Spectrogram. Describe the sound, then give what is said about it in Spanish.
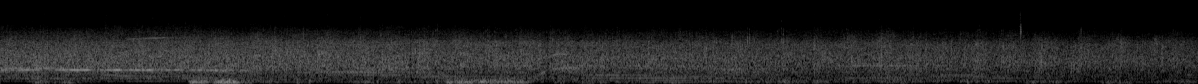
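A church audience applauds after a prayer of thanks. The clapping is faint and steady, a continuous wash of hand claps that lasts the whole stretch without a clear peak. “dele un aplauso a Él.”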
